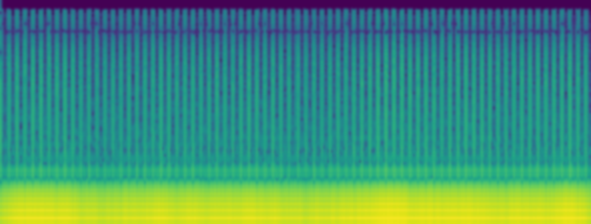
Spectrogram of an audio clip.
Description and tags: Made this sound in Wavelab using the Audio Signal Generator function and crossfaded the ends so that it can be looped over. It's meant to sound like a dodgy power socket or something like that.
looped, synthesized, hum, electricity, dry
